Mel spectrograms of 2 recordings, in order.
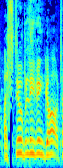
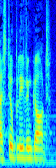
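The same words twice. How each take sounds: First: Louder and higher, proclaiming; declared loudly. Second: Said in the usual way. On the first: Acted. Preacher repeats his answer to the church, proclaimed. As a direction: ring it out as a declaration.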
